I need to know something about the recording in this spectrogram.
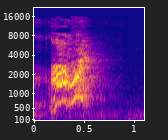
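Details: Pug, a pet dog wanting to play with another pug, gives a single short bark rising and falling, bright and mid-pitched, lasting under half a second in a quiet room.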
